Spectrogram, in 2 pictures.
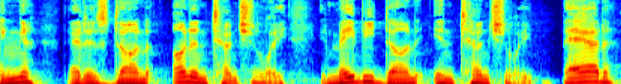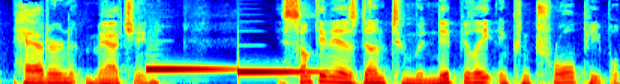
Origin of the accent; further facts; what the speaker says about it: Dallas, Texas, United States; moved away; also born or lived in Wisconsin / Tampa, Florida; I was raised in Dallas, Texas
